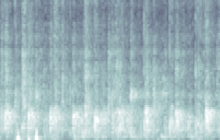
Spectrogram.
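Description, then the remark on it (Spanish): An audience clapping their hands for the Lord in a steady, dense patter of many overlapping claps, fairly loud and continuous throughout, with a faint murmur of voices underneath. “Vamos a dar palmas al Señor por eso.”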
